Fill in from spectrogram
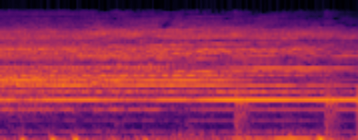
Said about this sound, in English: We gotta give it up for him. We gotta give it. We're gonna give it air horn.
